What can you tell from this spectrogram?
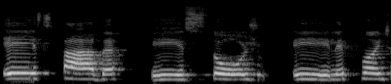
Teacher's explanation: eu tenho um E mais fechado. É diferente a minha boca do ou do E, igual eu estou tendo aí nas fotinhos.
